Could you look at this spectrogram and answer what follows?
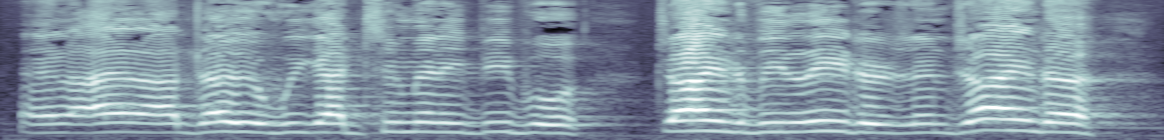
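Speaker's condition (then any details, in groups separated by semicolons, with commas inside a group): Cerebral palsy; delayed development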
